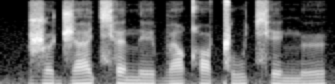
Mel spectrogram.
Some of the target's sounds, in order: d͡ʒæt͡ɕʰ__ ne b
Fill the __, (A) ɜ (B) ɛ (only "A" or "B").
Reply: B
